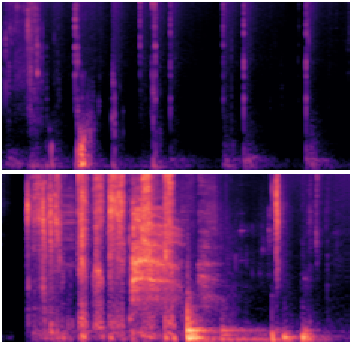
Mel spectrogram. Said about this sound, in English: I would like for us drink some water. Maybe that's why I'm parched. Hold on. ASMR.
